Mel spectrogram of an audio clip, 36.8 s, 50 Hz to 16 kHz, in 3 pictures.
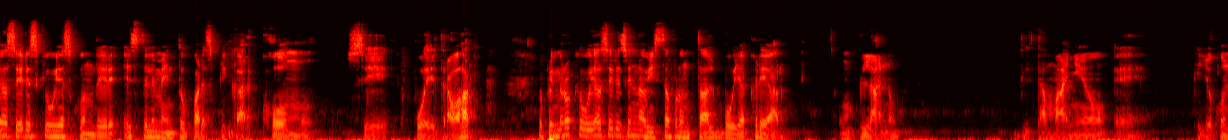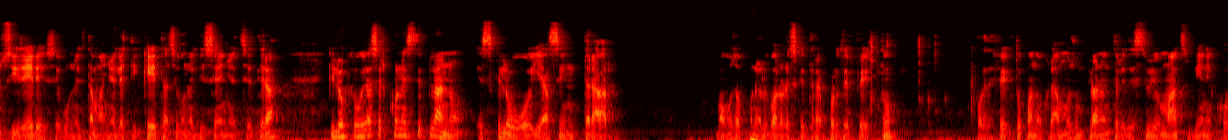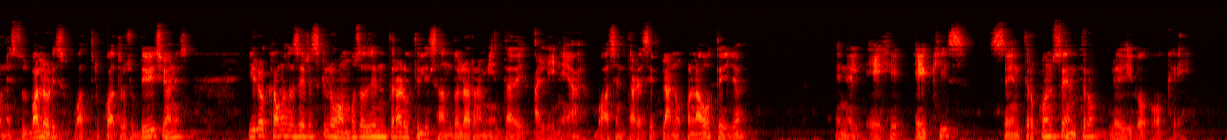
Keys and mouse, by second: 0.2 click, 1.5 click, 5.2 f, 7.8 click, 8.7 click, 10.0-12.2 drag, 12.6 w, 15.8-17.3 drag, 18.8 click, 19.8 click, 20.9 4, 21.1 Tab, 21.4 4, 21.5 Tab, 23.1 click, 29.8 click, 31.5 click, 33.0 click, 33.7 click, 36.0 click.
